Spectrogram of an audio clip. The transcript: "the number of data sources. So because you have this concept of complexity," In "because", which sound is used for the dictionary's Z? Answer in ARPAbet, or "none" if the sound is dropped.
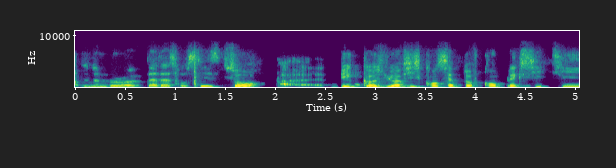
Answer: Z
